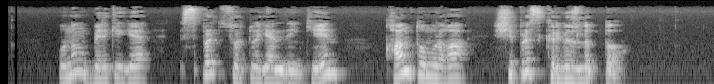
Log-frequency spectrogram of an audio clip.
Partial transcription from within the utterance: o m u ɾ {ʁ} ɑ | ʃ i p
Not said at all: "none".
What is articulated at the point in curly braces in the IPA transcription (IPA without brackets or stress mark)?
ʁ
